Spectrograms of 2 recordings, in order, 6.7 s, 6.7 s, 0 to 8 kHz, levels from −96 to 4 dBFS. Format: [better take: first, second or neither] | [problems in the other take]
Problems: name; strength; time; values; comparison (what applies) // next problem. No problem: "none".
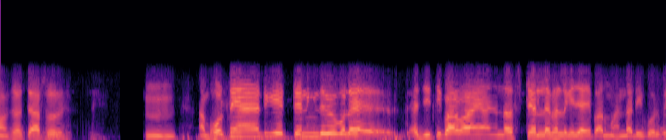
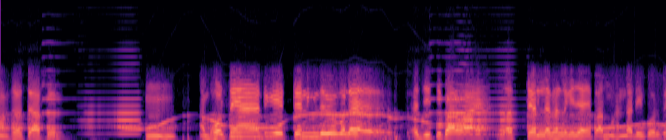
first | noise reduction (neural mask model RNNoise)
